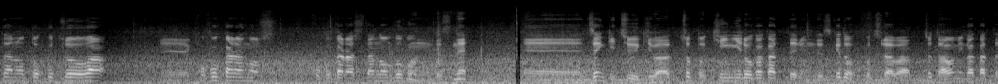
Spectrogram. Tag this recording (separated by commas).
Speech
